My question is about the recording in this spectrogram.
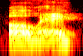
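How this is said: It is said in a Canadian accent.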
